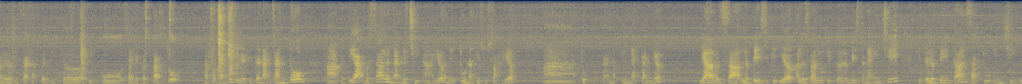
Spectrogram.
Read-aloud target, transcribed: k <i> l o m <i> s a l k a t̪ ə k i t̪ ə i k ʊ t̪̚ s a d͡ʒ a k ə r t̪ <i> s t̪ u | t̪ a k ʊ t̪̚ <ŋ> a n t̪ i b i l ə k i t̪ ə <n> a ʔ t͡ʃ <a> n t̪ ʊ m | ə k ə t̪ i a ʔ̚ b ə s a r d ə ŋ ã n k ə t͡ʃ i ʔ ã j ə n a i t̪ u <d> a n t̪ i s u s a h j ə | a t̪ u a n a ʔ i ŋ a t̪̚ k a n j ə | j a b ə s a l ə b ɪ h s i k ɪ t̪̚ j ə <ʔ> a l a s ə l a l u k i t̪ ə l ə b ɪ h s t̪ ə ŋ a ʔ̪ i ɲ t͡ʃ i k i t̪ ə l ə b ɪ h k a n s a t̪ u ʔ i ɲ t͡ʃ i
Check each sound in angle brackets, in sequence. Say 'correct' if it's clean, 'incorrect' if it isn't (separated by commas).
incorrect, correct, incorrect, incorrect, correct, correct, incorrect, incorrect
